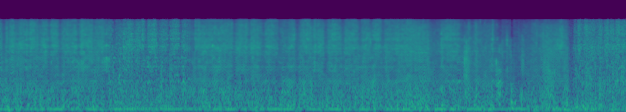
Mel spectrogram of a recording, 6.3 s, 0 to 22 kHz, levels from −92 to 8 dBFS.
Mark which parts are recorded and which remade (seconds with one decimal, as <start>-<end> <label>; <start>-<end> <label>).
0.0-1.1 remade; 1.1-1.9 recorded; 1.9-5.7 remade; 5.7-6.3 recorded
